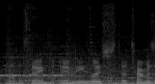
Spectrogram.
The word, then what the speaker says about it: namaste: Religious and secular culture come together in the increasing use of namaste, pronounced namaste.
